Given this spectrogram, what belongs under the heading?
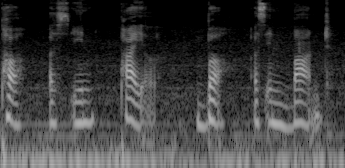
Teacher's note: bilabial sounds are produced when both lips come together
